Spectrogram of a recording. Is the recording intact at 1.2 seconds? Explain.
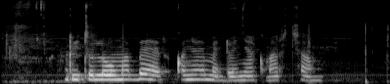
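No. At 1.23 s the microphone volume was stepped down, likely by the call software reducing input gain, so the speech suddenly drops about 5 dB just before "maber konyo e medo".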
